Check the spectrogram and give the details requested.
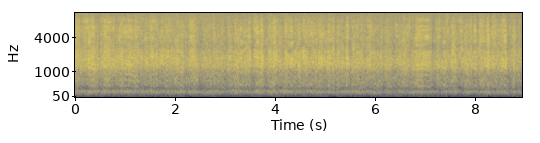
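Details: Large flock of farm ducks in their duck house, an unbroken wall of harsh quacking from many birds at once, steady in loudness for the whole stretch.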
